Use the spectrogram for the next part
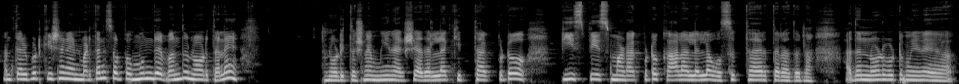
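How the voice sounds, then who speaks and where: A woman's voice: medium pitch, fairly even intonation, darkish tone. A woman casually retelling a TV serial episode in a conversational way. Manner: rapid, conversational. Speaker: storyteller recapping a TV serial.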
